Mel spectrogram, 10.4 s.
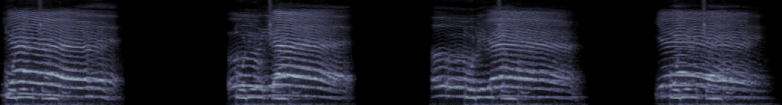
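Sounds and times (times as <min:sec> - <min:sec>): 
children shouting yeah: 0:00.1 - 0:01.6, 0:03.1 - 0:04.7, 0:06.6 - 0:07.7, 0:08.8 - 0:10.3.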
